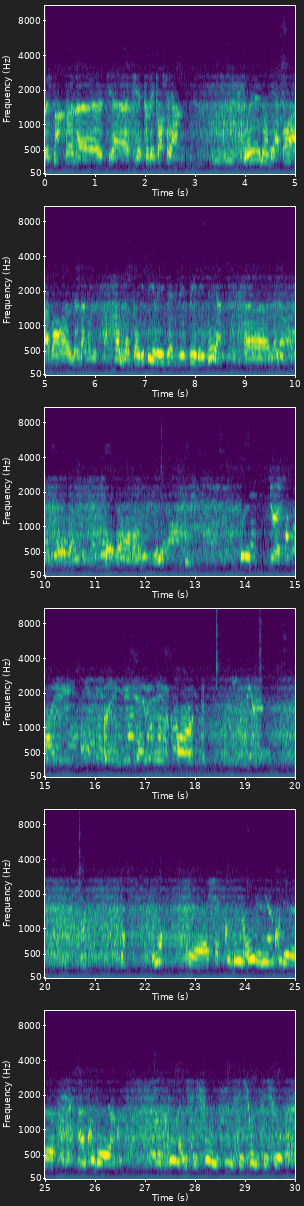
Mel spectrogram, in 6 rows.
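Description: Voices of distant stations coming in over a Yaesu FT-450 HF transceiver's speaker on the 27 MHz CB band, thin and narrow-band as received radio speech. The talk is almost continuous, with a short break at about 14 seconds, while the set is tuned down the band.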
